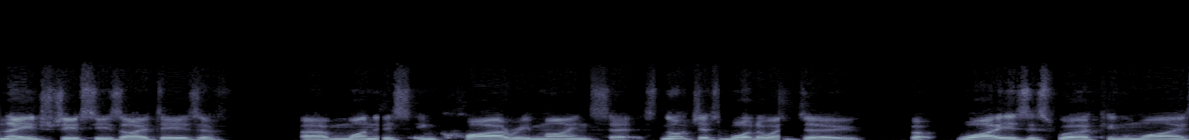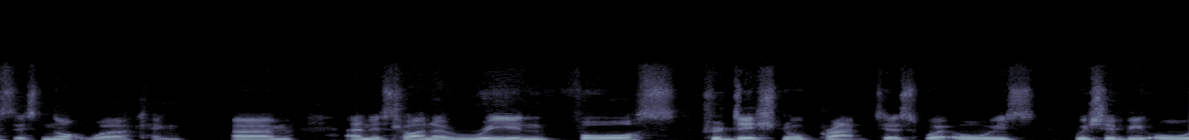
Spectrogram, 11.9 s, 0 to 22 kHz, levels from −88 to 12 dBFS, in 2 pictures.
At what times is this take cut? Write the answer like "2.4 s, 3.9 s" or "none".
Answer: 1.9 s, 3.6 s, 3.9 s, 4.7 s, 7.9 s, 9.4 s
